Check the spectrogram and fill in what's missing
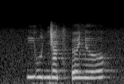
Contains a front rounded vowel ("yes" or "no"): yes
